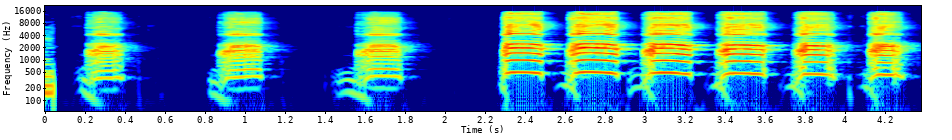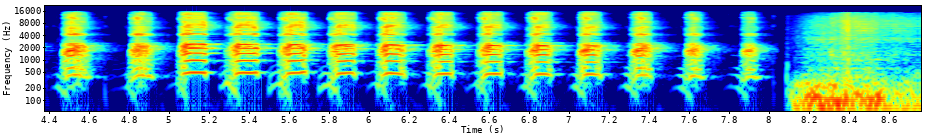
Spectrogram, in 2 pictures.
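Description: Duck call blown by mouth: three single quacks, then a fast, even run of about twenty quacks at roughly four a second. A loud whoosh comes near the end.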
